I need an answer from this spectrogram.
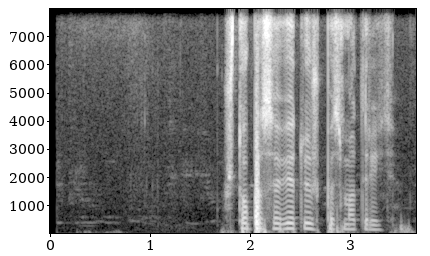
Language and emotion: Russian, neutral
